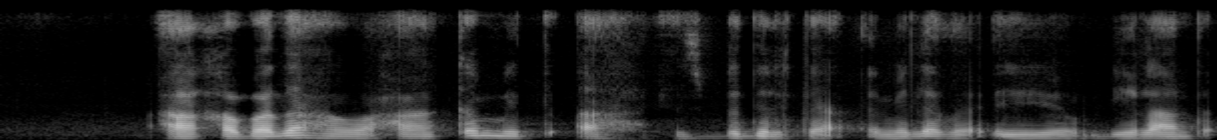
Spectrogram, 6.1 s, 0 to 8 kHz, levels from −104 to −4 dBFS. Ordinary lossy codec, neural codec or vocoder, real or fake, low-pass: none; codec, 16 kHz, 6 kbps, DAC; fake; 7.2 kHz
